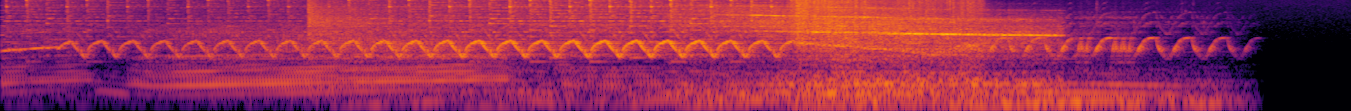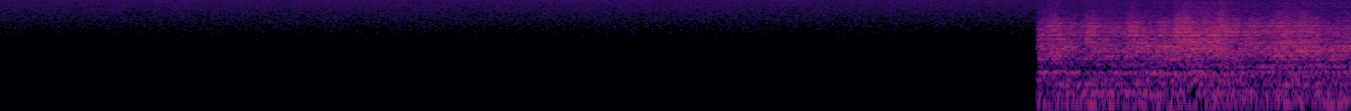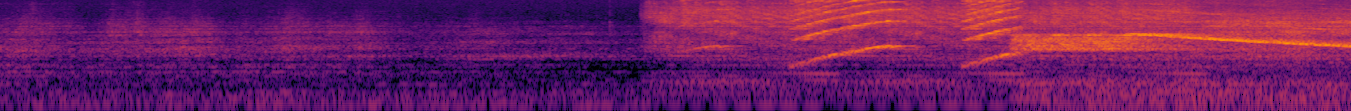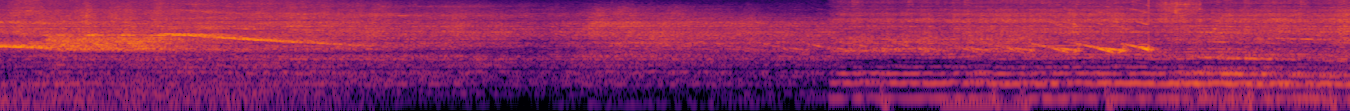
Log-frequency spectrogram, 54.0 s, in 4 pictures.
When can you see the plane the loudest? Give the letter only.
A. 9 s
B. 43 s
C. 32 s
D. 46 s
A.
